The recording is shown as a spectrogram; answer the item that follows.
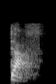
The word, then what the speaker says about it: tough: T-O-U-G-H is tough. It rhymes with the word puff.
